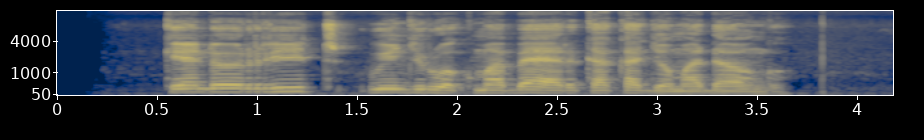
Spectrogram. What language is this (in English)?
Luo (Kenya and Tanzania)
